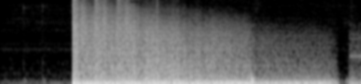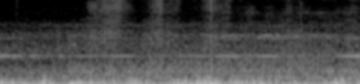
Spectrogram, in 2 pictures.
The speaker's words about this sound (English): Here he is from his uh, video when he when he shot up the beer.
